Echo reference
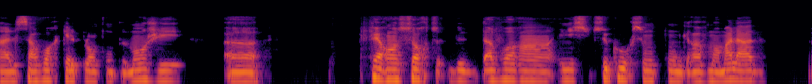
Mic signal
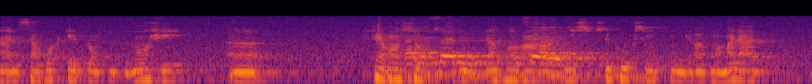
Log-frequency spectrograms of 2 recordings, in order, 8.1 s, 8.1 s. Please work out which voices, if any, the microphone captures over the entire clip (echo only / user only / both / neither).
both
